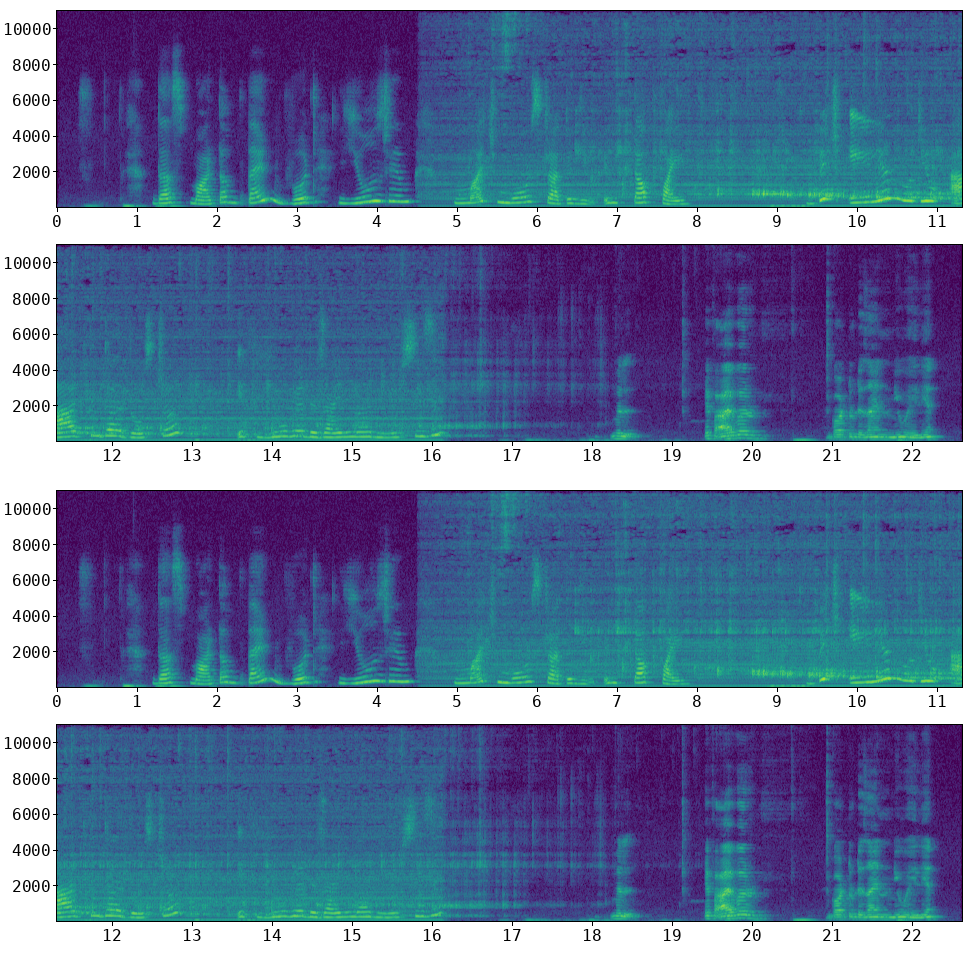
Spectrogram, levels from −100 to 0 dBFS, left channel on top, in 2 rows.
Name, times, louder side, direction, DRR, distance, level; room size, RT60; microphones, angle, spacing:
voice 1, 0.9-7.9 8.7-8.9 9.4-12.9 13.6-16.1, left 1 dB, 10° left, 0.4 m, -28 dB
sound 1, 4.5-17.7 18.1-18.2, equal, 45° right, 2.7 m, -36 dB
voice 2, 18.2-18.6 19.4-20.2 20.9-22.2, right 1 dB, 25° right, 0.8 m, -29 dB
5.8 x 2.2 x 3.9 m
head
